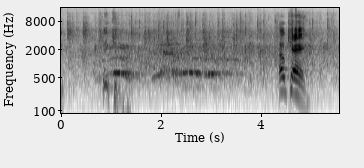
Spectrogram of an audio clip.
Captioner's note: applause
